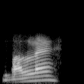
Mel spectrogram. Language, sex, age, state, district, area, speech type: Assamese, male, 18-30, Assam, Majuli, rural, conversation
